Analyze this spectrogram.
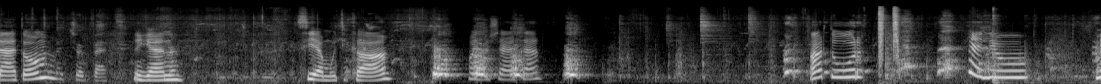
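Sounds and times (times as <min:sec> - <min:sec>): dog scuffing in kennel: 0:05.6 - 0:09.6
brief hiss: 0:08.8 - 0:09.0.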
